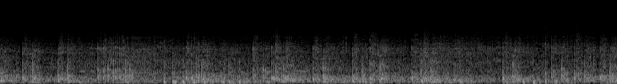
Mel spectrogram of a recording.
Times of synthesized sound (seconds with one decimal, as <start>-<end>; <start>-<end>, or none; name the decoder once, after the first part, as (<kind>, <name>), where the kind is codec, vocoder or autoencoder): 0.0-6.2 (codec, DAC)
